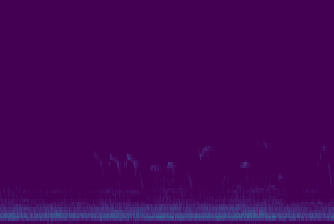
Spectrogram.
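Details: Common cranes at a golden sunrise in the Tister Bauernmoor, with much water and more clouds than forecast. A dense, continuous chorus of honking trumpet calls merges into a steady roar, while thin high chirps of small birds flicker above.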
